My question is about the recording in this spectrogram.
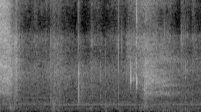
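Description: Faint handling noise: soft rustling with a few light clicks, as a small cardboard product box and the camera are moved about.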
